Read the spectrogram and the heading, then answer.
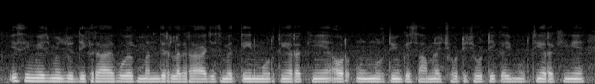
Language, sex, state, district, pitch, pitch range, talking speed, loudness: Hindi, male, Uttar Pradesh, Lalitpur, 130 Hz, 130-135 Hz, 290 wpm, -16 LUFS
